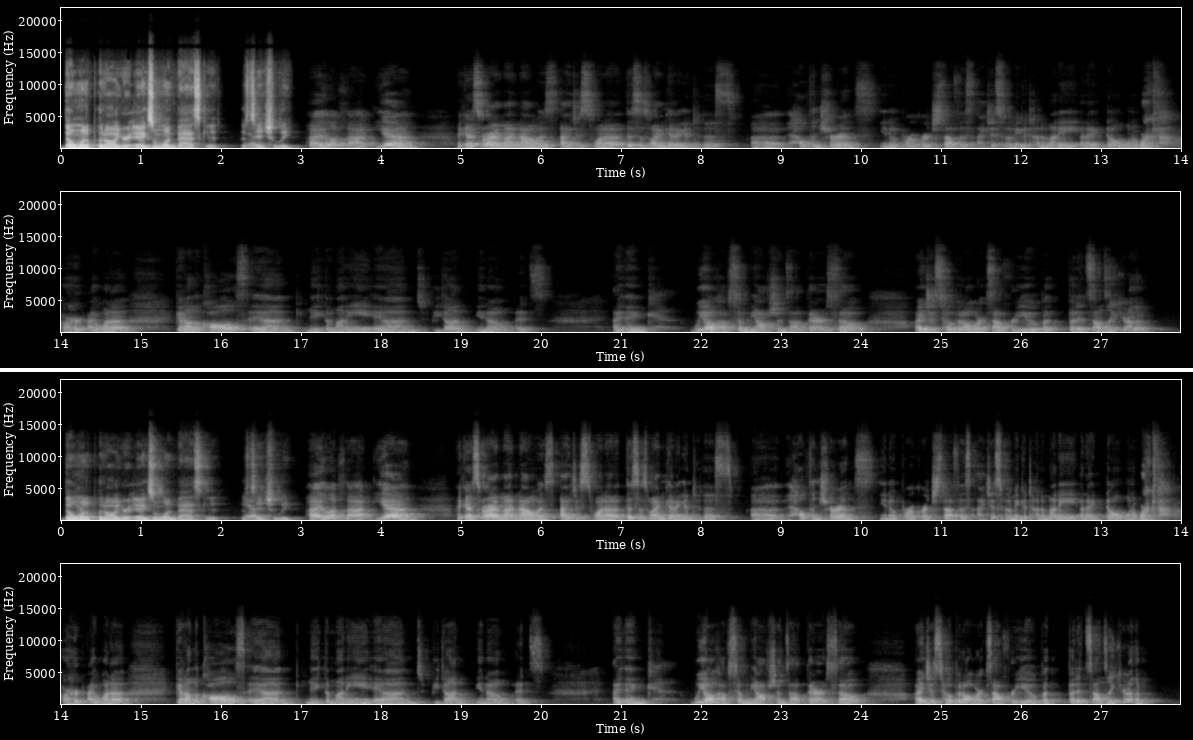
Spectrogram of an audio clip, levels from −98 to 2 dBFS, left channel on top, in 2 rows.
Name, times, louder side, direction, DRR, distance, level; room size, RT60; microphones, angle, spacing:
voice 1, 0.0-1.9 2.3-2.9, left 5 dB, 55° left, 16 dB, 0.5 m, -22 dB
voice 2, 3.1-8.3 8.6-19.8 20.2-20.5 20.9-27.5, right 2 dB, 35° right, 5 dB, 3.5 m, -36 dB
19.0 x 14.5 x 2.8 m, 0.66 s
head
